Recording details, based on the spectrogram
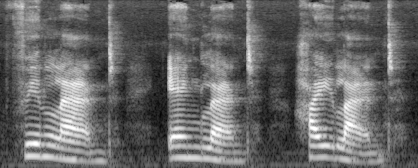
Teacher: the word land will be reduced in the compound noun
